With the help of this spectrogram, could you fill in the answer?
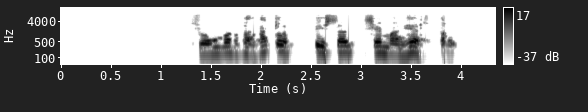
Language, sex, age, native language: Icelandic, male, 60-69, Icelandic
